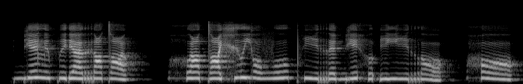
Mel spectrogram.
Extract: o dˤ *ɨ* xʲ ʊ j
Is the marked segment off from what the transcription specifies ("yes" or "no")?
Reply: yes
